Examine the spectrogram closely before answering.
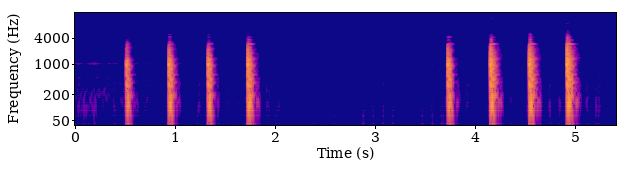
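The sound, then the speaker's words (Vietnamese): Loud knocking on the shared wall between the men's and women's toilets: four sharp raps, a pause of about two seconds, then four more raps in the same rhythm, with no voices. “Thế rồi đột nhiên tiếng gõ cửa cộc cộc vang lên. Nhưng không phải là từ phía cửa mà phía bờ tường chung của cả 2 phòng toilet nam nữ.”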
